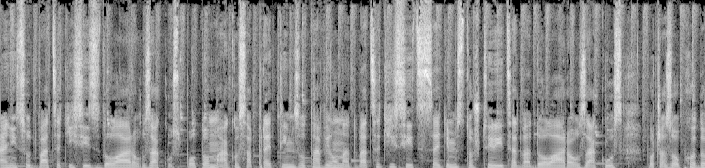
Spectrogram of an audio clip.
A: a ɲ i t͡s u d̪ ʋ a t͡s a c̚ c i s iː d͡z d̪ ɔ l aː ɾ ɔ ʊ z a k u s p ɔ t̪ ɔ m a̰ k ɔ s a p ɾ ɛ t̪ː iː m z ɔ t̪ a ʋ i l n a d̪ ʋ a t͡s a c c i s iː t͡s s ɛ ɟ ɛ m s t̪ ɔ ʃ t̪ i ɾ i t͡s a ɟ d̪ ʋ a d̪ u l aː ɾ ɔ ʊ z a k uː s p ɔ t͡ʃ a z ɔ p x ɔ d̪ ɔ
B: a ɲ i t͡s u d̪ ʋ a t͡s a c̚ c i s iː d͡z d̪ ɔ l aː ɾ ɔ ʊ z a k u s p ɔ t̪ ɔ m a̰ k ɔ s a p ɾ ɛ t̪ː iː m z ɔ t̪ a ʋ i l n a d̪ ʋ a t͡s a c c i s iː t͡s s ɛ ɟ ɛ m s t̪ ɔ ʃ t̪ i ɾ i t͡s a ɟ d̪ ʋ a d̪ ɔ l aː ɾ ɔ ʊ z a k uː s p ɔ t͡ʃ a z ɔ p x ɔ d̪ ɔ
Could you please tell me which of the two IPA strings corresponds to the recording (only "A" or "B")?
B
